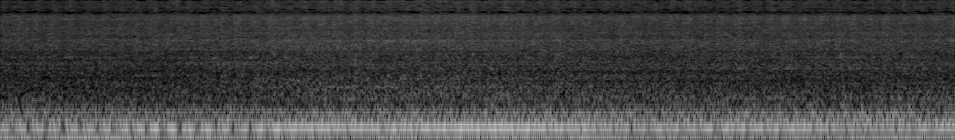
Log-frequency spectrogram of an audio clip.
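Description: Car engine idling steadily, a low even hum with no change in speed.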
